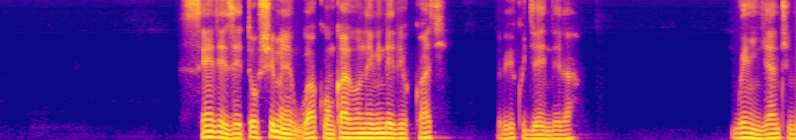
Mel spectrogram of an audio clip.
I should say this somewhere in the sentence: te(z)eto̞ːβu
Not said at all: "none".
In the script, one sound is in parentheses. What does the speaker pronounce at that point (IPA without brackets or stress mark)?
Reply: z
